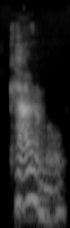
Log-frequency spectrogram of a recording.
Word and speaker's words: karamu: Kwanzaa, karamu. In Swahili, it's usually the next to last syllable of each word that has the emphasis in the word.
